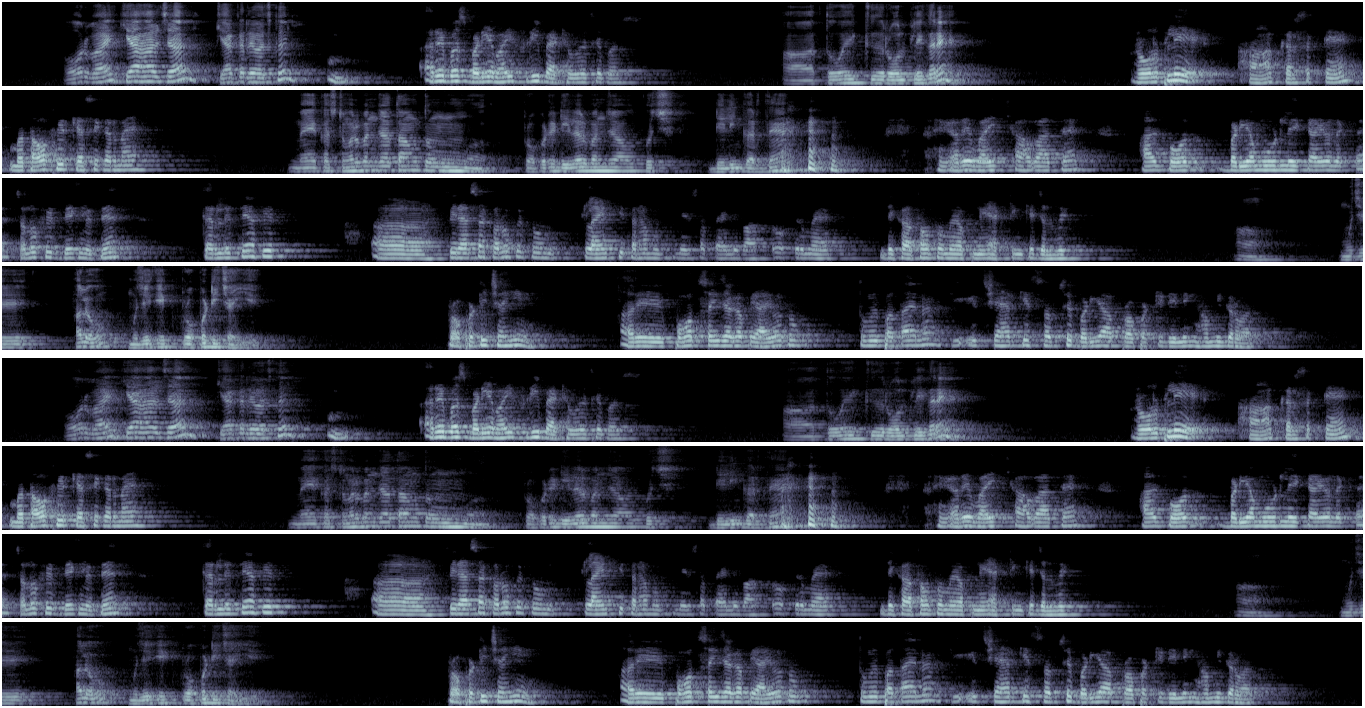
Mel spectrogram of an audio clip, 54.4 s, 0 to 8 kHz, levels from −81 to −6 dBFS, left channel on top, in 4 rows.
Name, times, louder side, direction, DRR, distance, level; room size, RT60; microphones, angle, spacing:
voice 1, 0.6-3.0 7.8-9.6 16.5-18.5 18.8-20.3 20.7-21.6 39.6-39.9 40.6-41.2 41.6-43.4, left 3 dB, 55° left, 8 dB, 0.7 m, -31 dB
voice 2, 4.2-6.2 11.3-12.1 12.4-15.0 21.4-22.1 22.8-24.4 25.0-28.4 29.2-30.0 30.9-32.8 33.0-35.6 36.0-37.9 45.3-46.2 47.0-48.9 49.4-53.4, equal, 5° right, 6 dB, 0.4 m, -28 dB
9.0 x 5.8 x 8.3 m, 1.0 s
head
